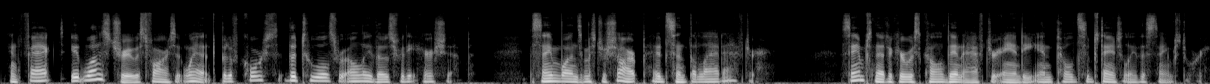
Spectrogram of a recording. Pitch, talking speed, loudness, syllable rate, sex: 130 Hz, 220 wpm, -18 LUFS, 5.6 syllables/s, male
